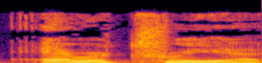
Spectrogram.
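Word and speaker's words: Eritrea: So the countries that have a halt of naturalization, Afghanistan, Burma, Chad, Republic of Congo, Ecuadorial Guinea, Eratria, Eratria is how you say it, Haiti, Iran, Libya, Somalia, Sudan, Yemen, Bundi, Burundi, Cuba, Laos, Syria, Leon, Togo, Teddistan, and Venezuela.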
